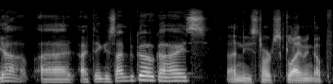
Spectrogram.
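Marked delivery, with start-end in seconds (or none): 0.0-2.1 loud, high-pitched shout rising in pitch. Voicing a character telling the group it's time to go: shouting. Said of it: "shouts at the top".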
